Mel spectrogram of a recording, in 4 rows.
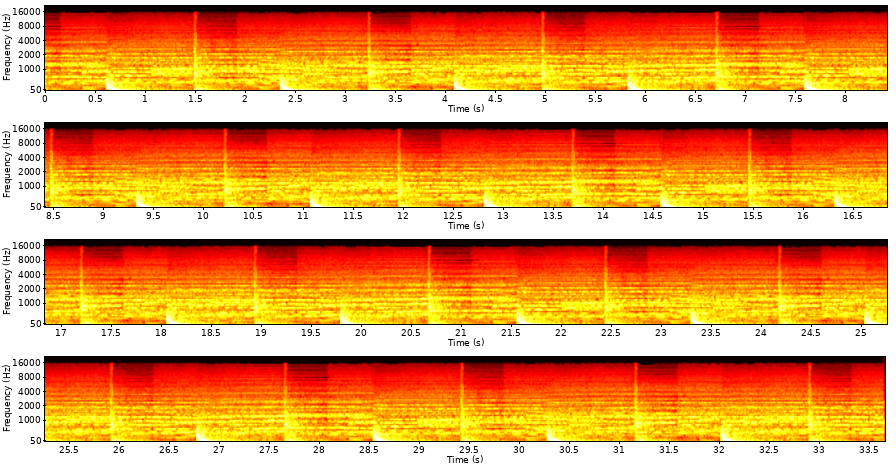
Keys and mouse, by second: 0.4 click, 5.6 click, 7.1 click, 7.9 click, 8.7 click, 9.4 click, 12.9 click, 13.6 click, 16.1 click, 16.9 click, 23.0 click, 26.7 click, 32.6-33.6 drag.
